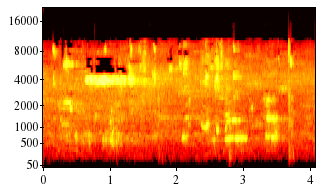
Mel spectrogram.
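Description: Basketball shoes squeaking on the gym floor during play: a held high squeak about half a second in, then several shorter squeaks, over faint voices and court noise in the hall.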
